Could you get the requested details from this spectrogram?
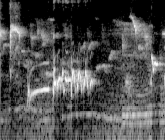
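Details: White-rumped shama provoking rivals with song: a clear rising whistle followed by a quick wavering warble, then high sweeping whistled notes after a short pause.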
